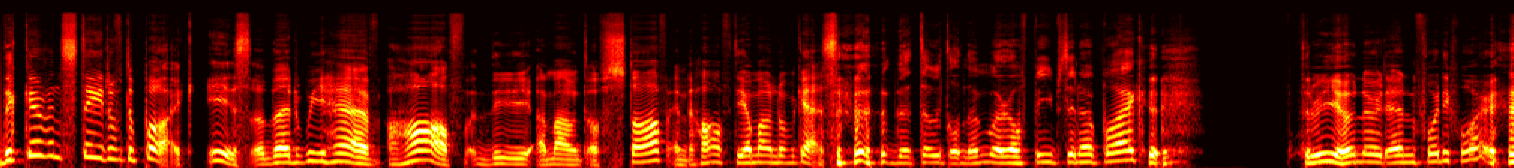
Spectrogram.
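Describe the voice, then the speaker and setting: The sound is close and dry, without any echo. A man talks at a high pitch. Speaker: gaming video creator. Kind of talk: gameplay commentary. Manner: casual, hesitant with fillers.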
